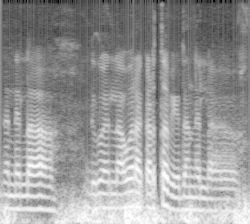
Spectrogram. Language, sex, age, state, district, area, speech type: Kannada, male, 30-45, Karnataka, Dakshina Kannada, rural, spontaneous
